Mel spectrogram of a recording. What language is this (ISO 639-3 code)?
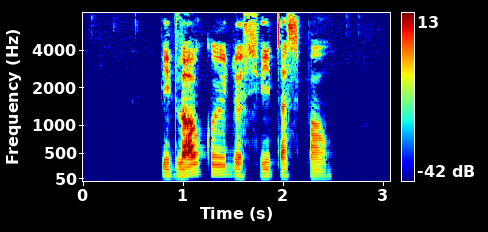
ukr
